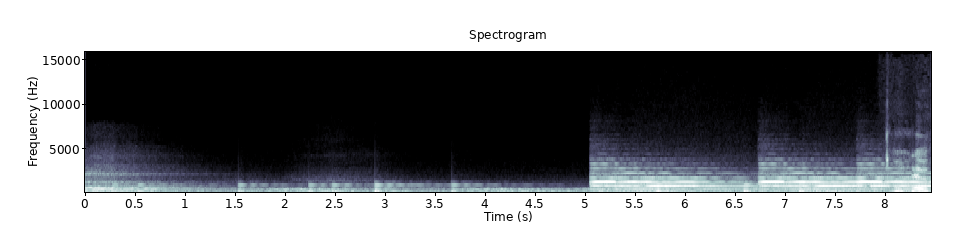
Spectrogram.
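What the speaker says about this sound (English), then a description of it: "Hear the bell ringing?" A church bell rings, first as a few faint, spaced strikes, then as a louder, sustained resonant peal swelling over the final seconds.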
